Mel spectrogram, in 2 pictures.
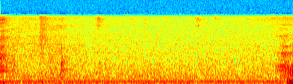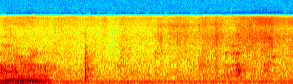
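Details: Five-week-old female Alaskan Malamute pup at play with her father indoors: a single short, low, harmonic grumble midway through, followed by a sharp click, over constant room hum and faint rustling.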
